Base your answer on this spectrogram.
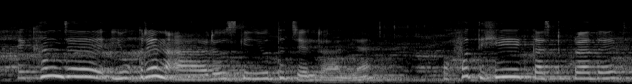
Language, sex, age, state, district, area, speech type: Maithili, female, 30-45, Bihar, Saharsa, rural, spontaneous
